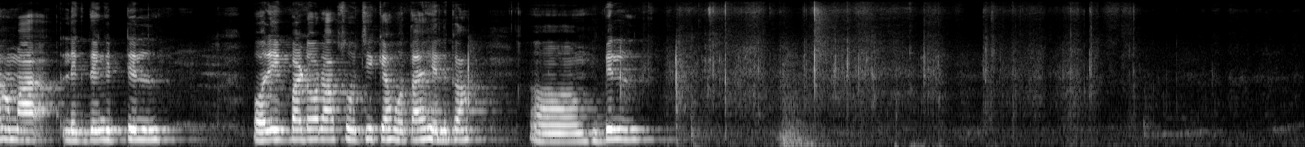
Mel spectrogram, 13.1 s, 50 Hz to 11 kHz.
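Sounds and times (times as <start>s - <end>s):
paper and pencil rustling: 6.1s - 13.0s.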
